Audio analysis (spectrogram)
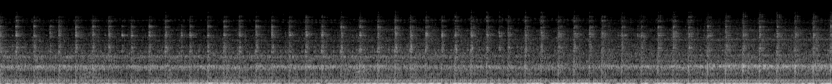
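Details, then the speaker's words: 1987 MBK 51 Magnum liquid-cooled two-stroke moped idling fast after starting on choke: dry, busy metallic chatter over the buzz; clutch noise, its balls beginning to rub, common on these mopeds. "Voilà, il y a l'embrayage qui fait du bruit là, comme toutes les motomécanes. Hein. Ouais. Les billes qui commencent à frotter."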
